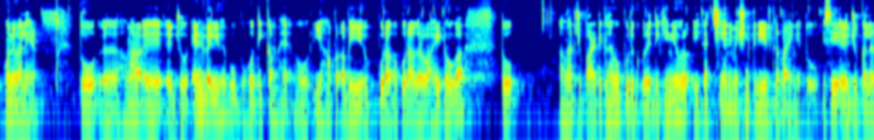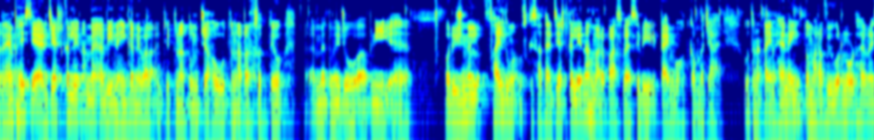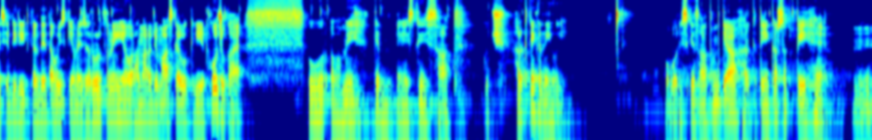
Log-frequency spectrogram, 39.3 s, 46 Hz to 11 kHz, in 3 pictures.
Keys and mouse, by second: 5.4-14.0 middle drag, 14.0-17.5 drag, 17.5-24.5 ctrl+middle drag, 24.5 click, 25.0 click, 26.1 Delete, 26.4-28.1 middle drag, 28.1 click, 29.5 click, 29.8-36.2 middle drag.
